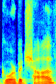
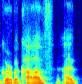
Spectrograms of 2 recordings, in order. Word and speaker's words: Gorbachev: I wanted to note that I've always heard it Gorbachev, not Gorbakov. Maybe those are two accepted pronunciations or something like that. But I might be wrong. I don't know. Yeah, I'm pretty sure it's Gorbachev. Okay.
